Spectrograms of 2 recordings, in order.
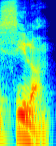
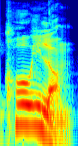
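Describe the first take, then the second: First: The O after the C is silent. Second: The O after the C is sounded. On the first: The speaker calls it right. "But when we pronounce it, we say coelom. the O is a silent one" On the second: The speaker calls it wrong. "when you spell it, is actually C O E L O M. So we say coelom"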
